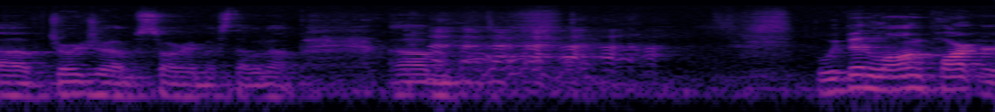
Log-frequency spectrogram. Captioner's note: laughter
